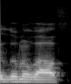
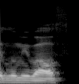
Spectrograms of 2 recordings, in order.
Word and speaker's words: Lumiwealth: A lot of people say Lumiwealth. Some people say Lumiwealth. Lumiwealth. I like that. They're both cool.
